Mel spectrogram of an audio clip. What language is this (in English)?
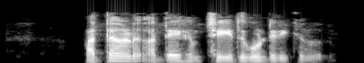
Malayalam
